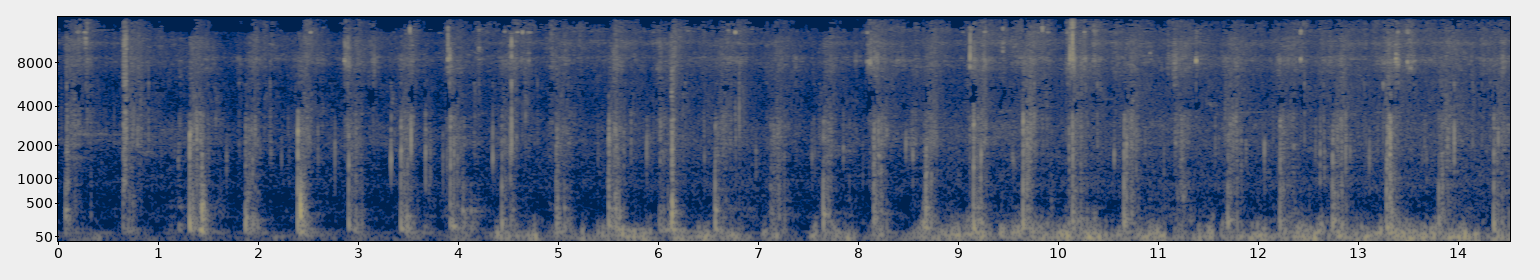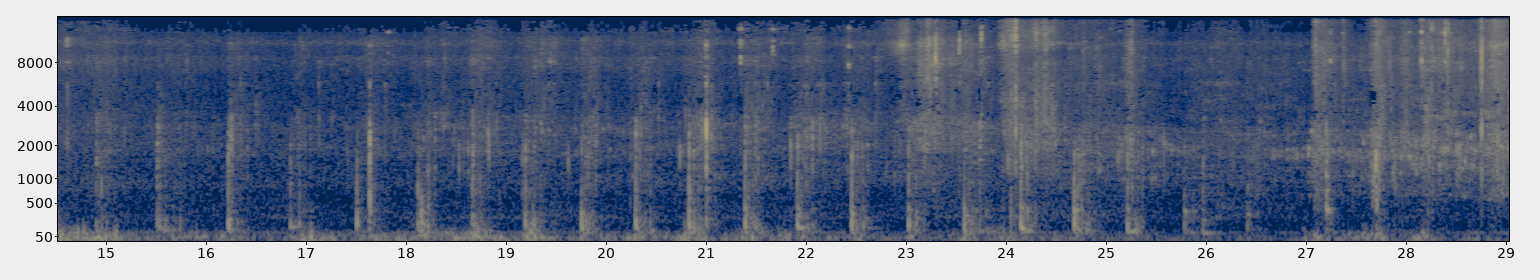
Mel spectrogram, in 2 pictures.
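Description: Footsteps tread steadily at a walking pace.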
